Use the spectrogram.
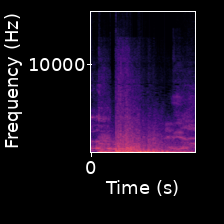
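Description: A single loud boom bursts out and decays into a rumbling wash of noise, short and close.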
